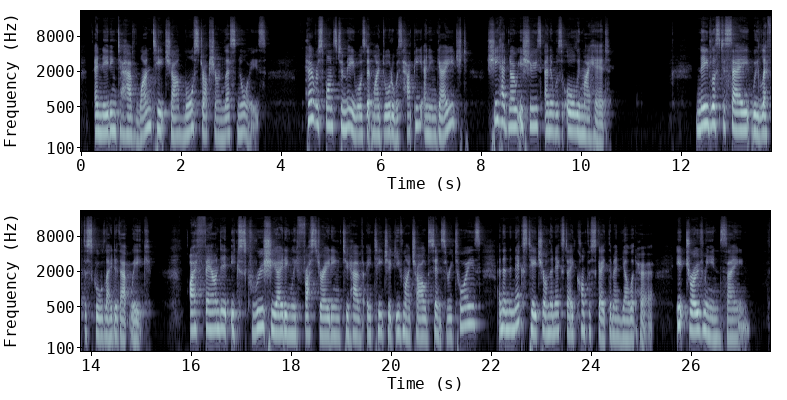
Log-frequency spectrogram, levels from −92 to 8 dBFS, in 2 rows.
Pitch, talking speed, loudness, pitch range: 190 Hz, 165 wpm, -25 LUFS, 170-225 Hz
